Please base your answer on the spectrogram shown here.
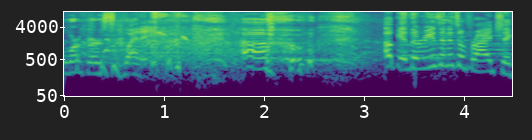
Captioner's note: audience laughing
